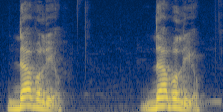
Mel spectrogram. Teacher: এখানে যে একটা মার্ক দেখতে পাচ্ছ এটাকে বলা হচ্ছে প্রাইমারি স্ট্রেস যখন আমরা ডাব্লিউ বলবো এখানে ডিতে একটা স্ট্রেস দিতে হবে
